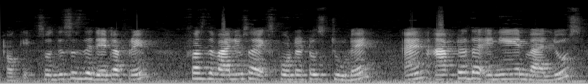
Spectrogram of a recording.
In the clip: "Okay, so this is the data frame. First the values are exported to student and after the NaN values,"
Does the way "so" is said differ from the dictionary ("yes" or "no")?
no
